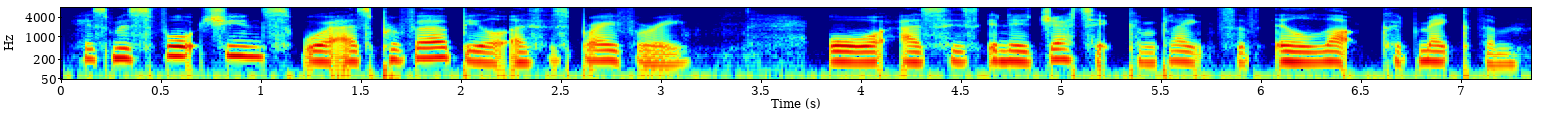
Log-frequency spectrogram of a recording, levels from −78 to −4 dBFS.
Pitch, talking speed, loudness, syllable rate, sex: 190 Hz, 155 wpm, -19 LUFS, 4.9 syllables/s, female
